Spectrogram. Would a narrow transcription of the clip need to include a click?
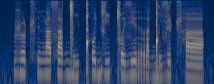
yes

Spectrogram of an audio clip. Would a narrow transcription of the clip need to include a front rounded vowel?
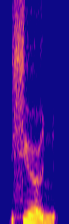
yes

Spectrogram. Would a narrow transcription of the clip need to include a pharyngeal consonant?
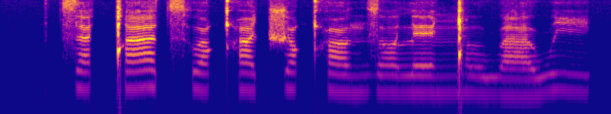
no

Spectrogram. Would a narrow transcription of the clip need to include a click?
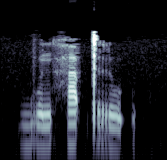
no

